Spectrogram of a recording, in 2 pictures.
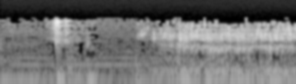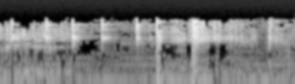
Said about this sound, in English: Nothing like a cup of hot tea on a cold day like this, I say. Here, I'll pour.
